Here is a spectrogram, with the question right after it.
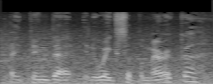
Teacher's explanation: … sounds a little breathy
